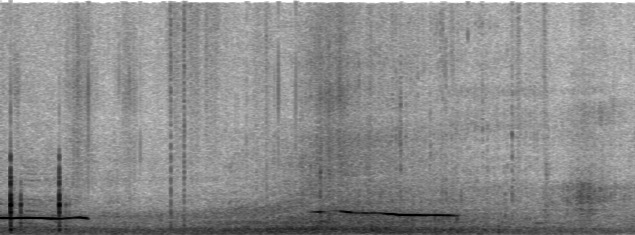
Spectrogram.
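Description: A bird's clear whistled calls: a level note about a second long at the start, then a longer note that falls slowly in pitch a few seconds in, over faint outdoor background noise.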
